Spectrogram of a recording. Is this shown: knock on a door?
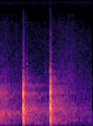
yes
